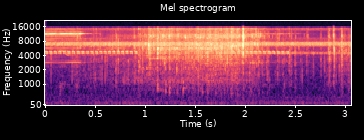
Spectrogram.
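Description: Powder pours and hisses softly into water.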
